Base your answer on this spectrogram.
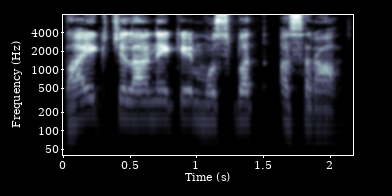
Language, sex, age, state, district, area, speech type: Urdu, male, 45-60, Delhi, South Delhi, urban, spontaneous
